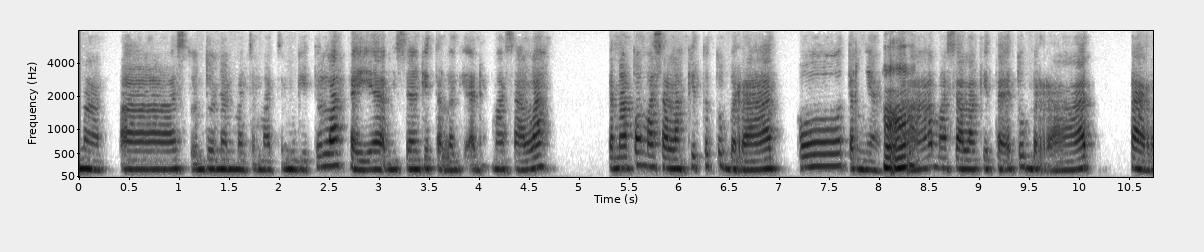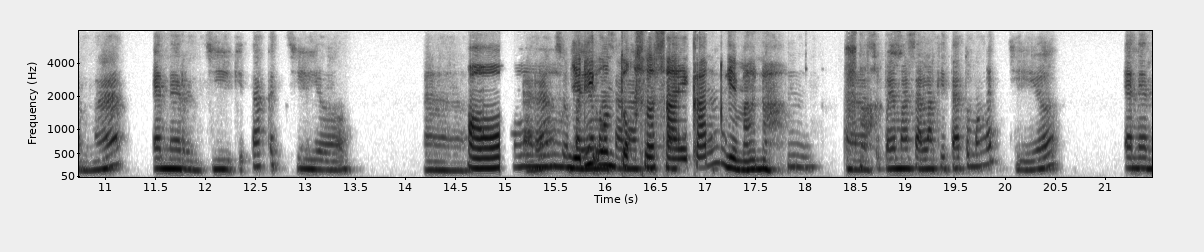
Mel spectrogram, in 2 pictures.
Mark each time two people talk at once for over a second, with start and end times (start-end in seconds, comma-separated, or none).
15.1-16.6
